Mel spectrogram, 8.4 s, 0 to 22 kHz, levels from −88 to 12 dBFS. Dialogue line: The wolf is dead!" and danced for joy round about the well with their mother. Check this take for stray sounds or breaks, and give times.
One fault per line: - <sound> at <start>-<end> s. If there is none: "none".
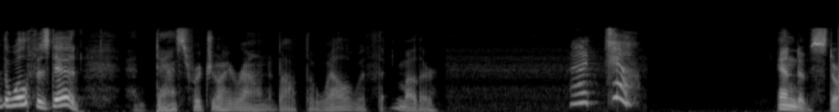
- sneeze at 5.7-6.4 s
